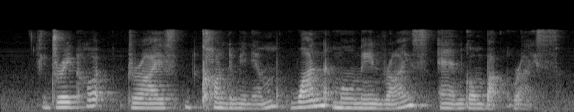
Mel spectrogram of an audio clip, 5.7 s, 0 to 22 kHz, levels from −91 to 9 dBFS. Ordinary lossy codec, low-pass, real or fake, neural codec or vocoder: none; 7.2 kHz; real; none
